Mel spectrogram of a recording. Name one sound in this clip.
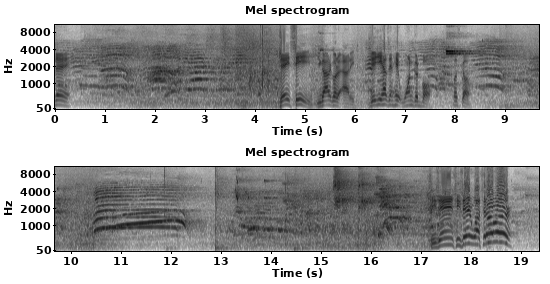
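Young women shout and call out to each other in a large echoing gym.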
